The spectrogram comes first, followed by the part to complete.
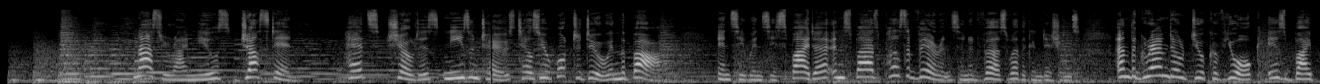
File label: COMEDY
